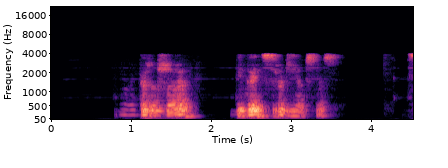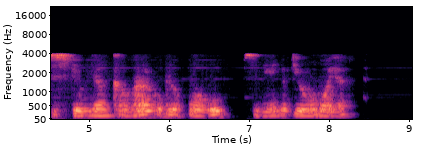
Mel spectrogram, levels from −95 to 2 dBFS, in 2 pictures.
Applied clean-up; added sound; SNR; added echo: neural mask model DeepFilterNet 3.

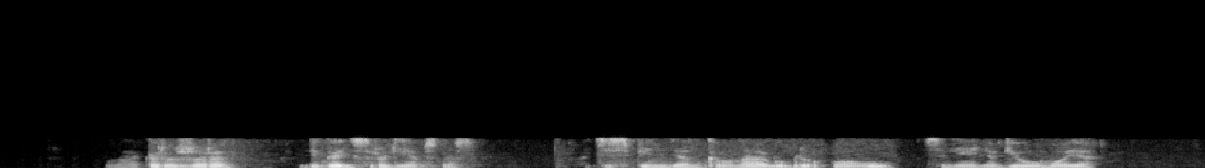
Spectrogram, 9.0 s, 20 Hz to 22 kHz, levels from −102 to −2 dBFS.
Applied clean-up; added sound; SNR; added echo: none; none; none; none.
